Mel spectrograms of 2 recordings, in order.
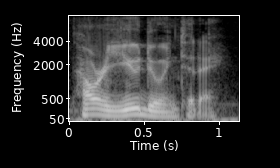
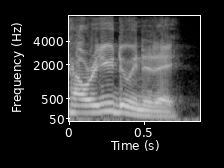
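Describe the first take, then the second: First: It is asked in a calm, sincere tone. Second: It is asked in an excited, bubbly tone.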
